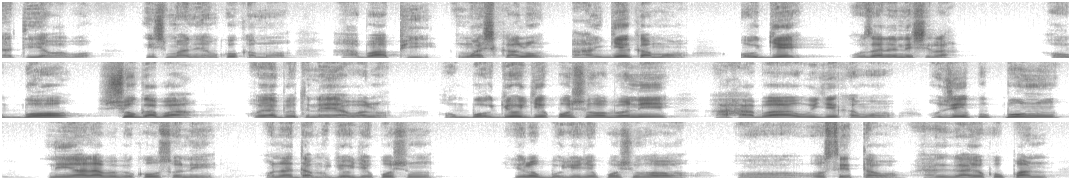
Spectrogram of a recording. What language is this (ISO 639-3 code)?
ala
